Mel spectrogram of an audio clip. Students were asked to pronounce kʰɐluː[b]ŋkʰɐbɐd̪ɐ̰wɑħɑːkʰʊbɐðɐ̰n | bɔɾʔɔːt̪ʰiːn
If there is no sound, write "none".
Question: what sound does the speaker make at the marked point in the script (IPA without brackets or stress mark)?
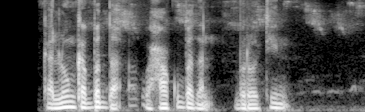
none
